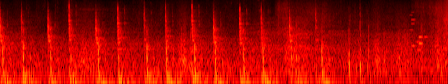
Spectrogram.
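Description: Hands and feet clang steadily on metal ladder rungs during a climb.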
